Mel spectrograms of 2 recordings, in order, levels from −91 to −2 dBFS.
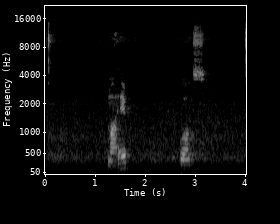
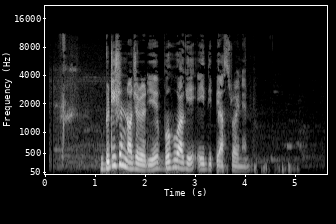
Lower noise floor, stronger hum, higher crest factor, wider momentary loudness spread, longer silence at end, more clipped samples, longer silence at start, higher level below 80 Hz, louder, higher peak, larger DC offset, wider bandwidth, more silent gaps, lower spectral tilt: first, -75 dBFS vs -68 dBFS; neither; first, 32 dB vs 20 dB; about the same, 20 LU vs 20 LU; second, 0 s vs 0.75 s; neither; second, 0.05 s vs 0.3 s; second, under -90 dBFS vs -68 dBFS; second, -45 LUFS vs -23 LUFS; second, -18 dBFS vs -6 dBFS; neither; first, 15.5 kHz vs 11.5 kHz; neither; second, 1.5 dB/octave vs -4.5 dB/octave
